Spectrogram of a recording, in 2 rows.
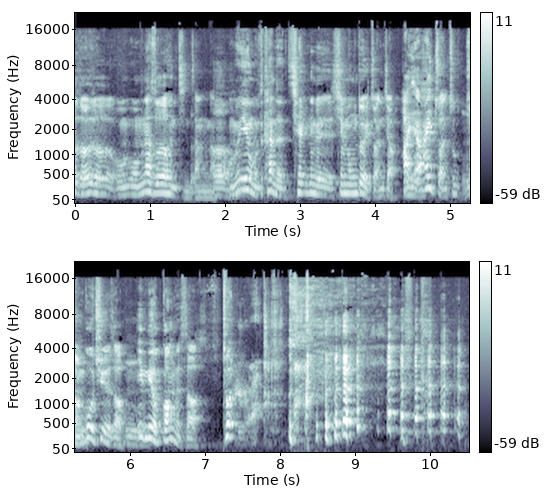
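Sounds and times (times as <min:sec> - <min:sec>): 
speech: 0:00.0 - 0:09.0
person's voice imitating a creature's cry as dry retching: 0:07.4 - 0:08.5
laughter: 0:08.2 - 0:10.5.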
